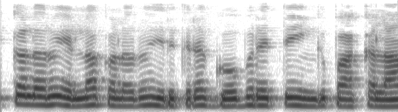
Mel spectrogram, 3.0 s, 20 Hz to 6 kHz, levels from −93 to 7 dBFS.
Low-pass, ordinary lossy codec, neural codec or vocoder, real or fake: 5.4 kHz; MP3, 48 kbps; none; real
